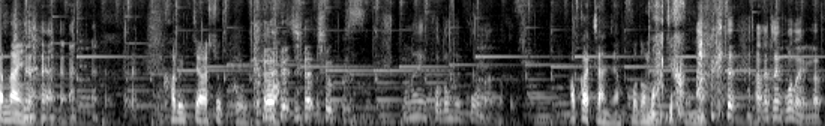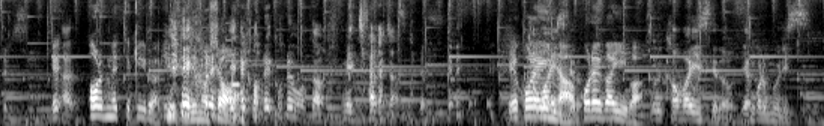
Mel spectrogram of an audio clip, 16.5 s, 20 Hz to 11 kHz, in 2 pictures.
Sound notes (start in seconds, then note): 0.1 laughing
